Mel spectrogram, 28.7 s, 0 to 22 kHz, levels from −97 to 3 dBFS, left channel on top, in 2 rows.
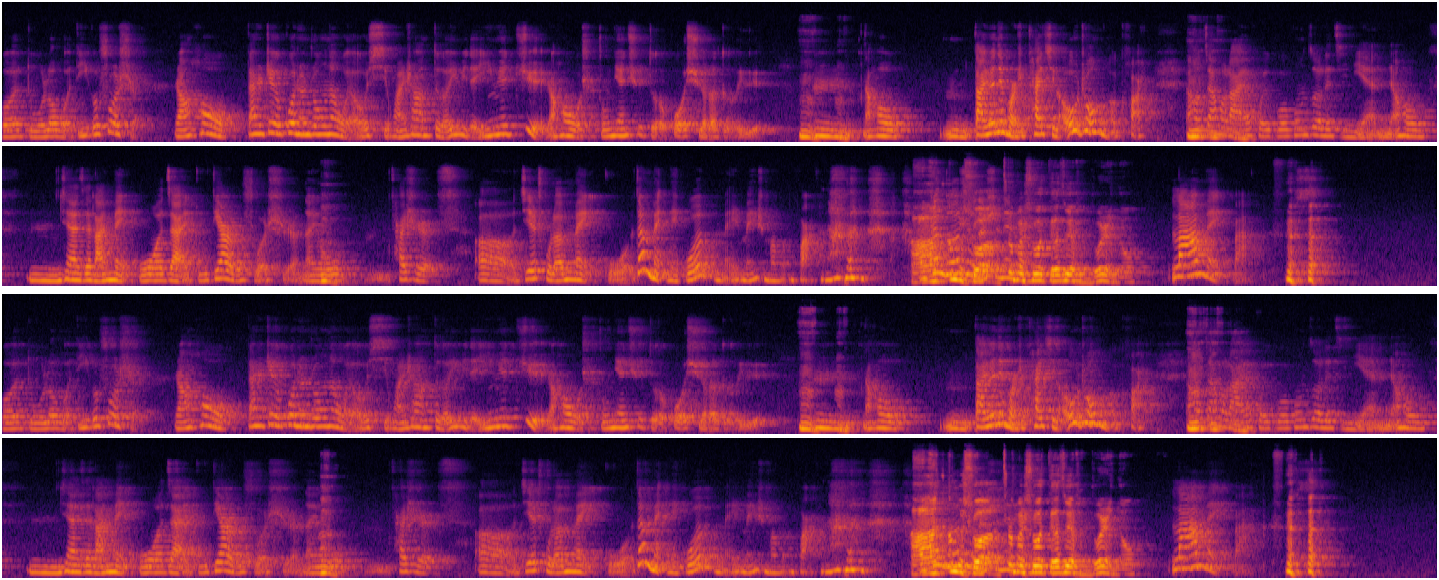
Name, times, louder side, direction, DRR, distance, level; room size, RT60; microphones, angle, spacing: voice 1, 0.0-1.3 1.7-7.6 8.1-9.0 9.4-14.2 14.6-25.1 26.0-26.8, left 2 dB, 40° left, 5 dB, 1.6 m, -30 dB
voice 2, 8.0-8.5 11.8-12.5 17.5-17.7 23.4-25.7 27.2-27.6, right 2 dB, 30° right, 10 dB, 1.1 m, -23 dB
15.5 x 13.5 x 5.0 m, 0.70 s
head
